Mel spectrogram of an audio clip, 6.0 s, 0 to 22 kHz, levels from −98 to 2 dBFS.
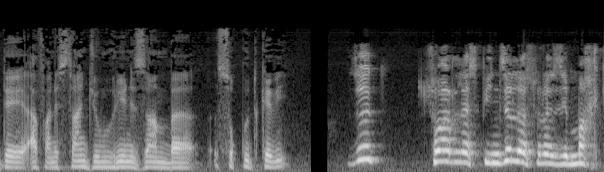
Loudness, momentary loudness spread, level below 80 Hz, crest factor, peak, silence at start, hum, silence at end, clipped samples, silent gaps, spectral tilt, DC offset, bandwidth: -19 LUFS; 12 LU; -54 dBFS; 16 dB; -2 dBFS; 0 s; none; 0.05 s; under 0.1%; 3.11-3.28 s; -6.5 dB/octave; under 0.1%; 11.5 kHz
